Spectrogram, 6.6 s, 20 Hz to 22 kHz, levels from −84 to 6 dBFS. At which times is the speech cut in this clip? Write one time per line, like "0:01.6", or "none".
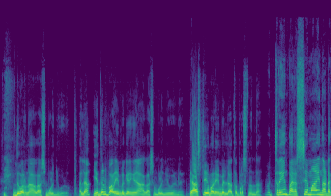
0:01.6
0:03.6
0:05.4

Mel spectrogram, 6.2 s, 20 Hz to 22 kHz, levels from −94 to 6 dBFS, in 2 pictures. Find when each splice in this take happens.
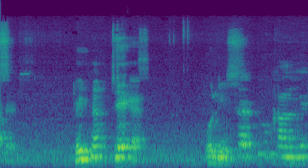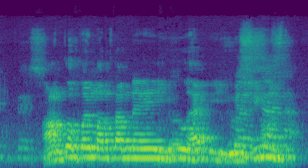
none

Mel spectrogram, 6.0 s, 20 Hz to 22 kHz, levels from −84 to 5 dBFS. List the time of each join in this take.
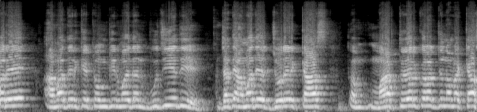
0:02.6

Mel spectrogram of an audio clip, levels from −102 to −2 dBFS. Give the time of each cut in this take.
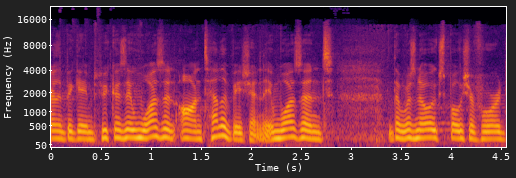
0:03.4

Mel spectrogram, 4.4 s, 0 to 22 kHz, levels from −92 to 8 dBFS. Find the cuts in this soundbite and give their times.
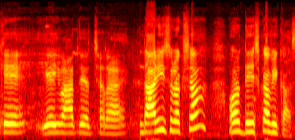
0:02.1

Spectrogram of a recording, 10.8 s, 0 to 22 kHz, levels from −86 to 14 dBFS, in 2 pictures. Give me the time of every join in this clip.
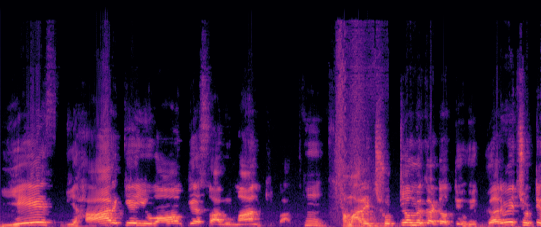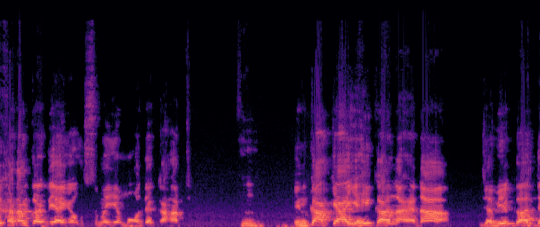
0:03.3

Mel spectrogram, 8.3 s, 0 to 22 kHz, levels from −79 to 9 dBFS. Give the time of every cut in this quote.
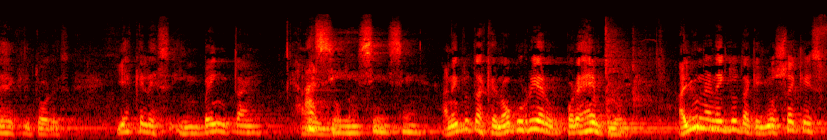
none

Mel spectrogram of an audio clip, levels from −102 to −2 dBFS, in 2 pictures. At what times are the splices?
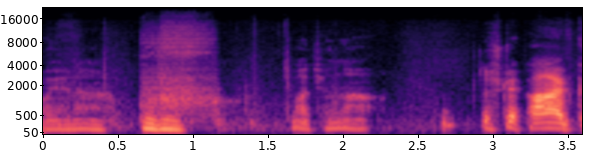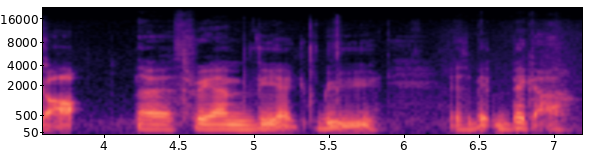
none

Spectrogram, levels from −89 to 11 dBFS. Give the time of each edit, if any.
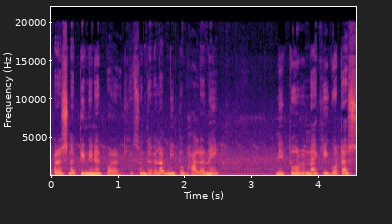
none

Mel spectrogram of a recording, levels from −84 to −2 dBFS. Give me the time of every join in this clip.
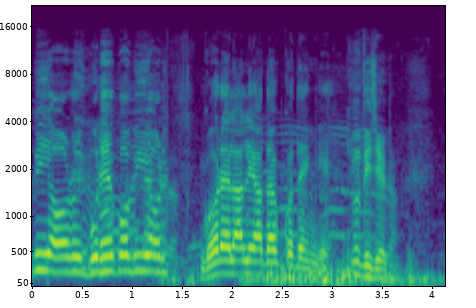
0:01.3

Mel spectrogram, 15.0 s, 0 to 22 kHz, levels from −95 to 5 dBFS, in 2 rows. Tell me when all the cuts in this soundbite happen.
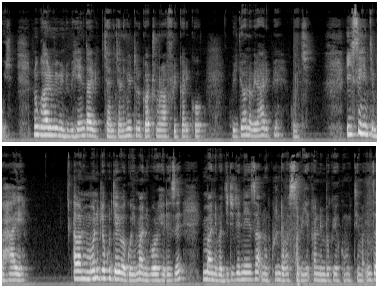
0:05.9

